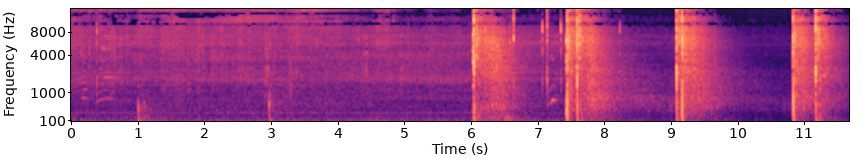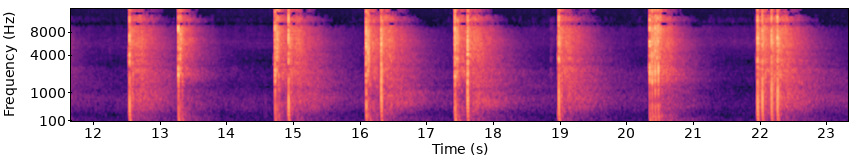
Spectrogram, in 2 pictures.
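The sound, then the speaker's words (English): Fireworks set off in a residential neighborhood explode in a rapid series of sharp, loud bangs, roughly a dozen blasts spaced a second or two apart, each trailing off in a crackling decay as particles rain down, after a quiet, murmuring start. “Okay, I know you can barely see me, but apparently my brother had a firework like hidden, and so he just brought it out and he said I should film it.”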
